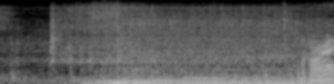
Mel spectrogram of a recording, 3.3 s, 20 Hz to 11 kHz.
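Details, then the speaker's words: 2016 Kia Sorento 3.3 V6 after crankshaft position sensor replacement for P0335 and hard starting: short crank, catches within half a second, steady even idle without stumbling; normal start, no fault code. "Alright, started right up. So before it sounded like it was out of gasoline, but you keep trying it 2-3 times, eventually starts up."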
